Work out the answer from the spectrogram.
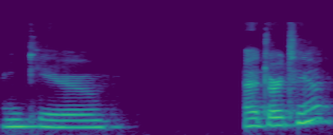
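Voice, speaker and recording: A woman moderating an online session, briskly calling on participants. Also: on the low side, animated, a little mellow.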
